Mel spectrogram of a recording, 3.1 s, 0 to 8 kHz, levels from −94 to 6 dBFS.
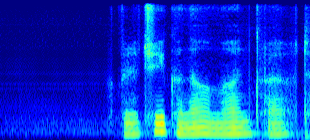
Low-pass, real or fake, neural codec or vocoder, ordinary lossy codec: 7.2 kHz; fake; codec, 24 kHz, 0.5 kbps, DualCodec; none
